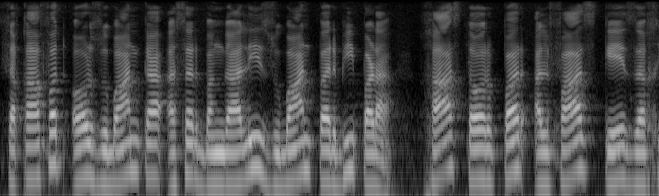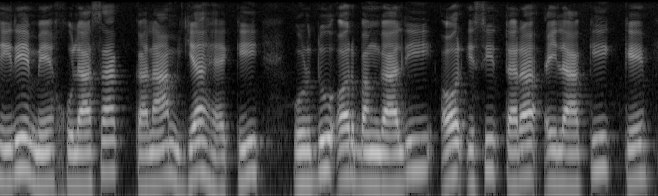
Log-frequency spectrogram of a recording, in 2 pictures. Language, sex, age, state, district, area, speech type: Urdu, male, 30-45, Bihar, Araria, rural, spontaneous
